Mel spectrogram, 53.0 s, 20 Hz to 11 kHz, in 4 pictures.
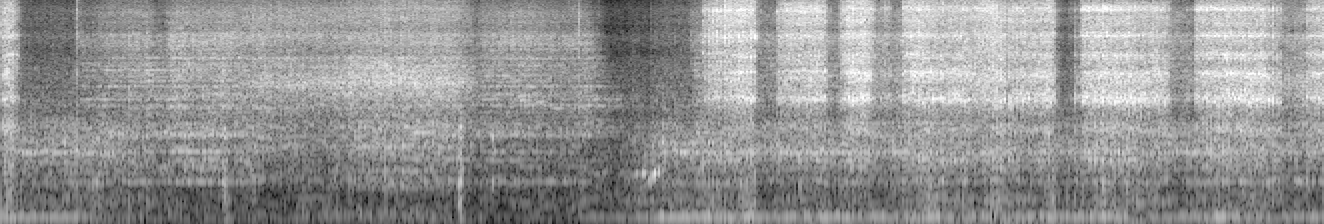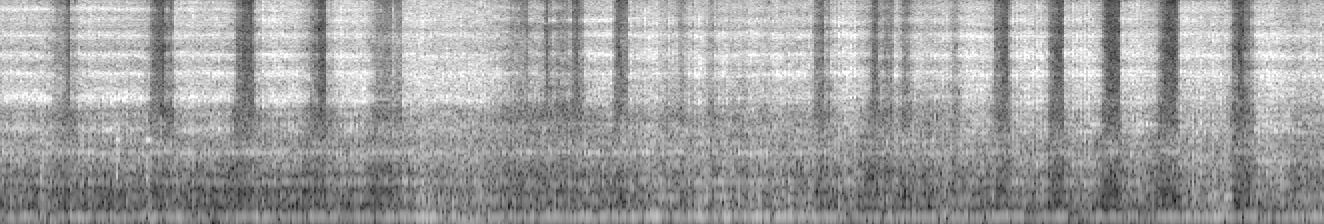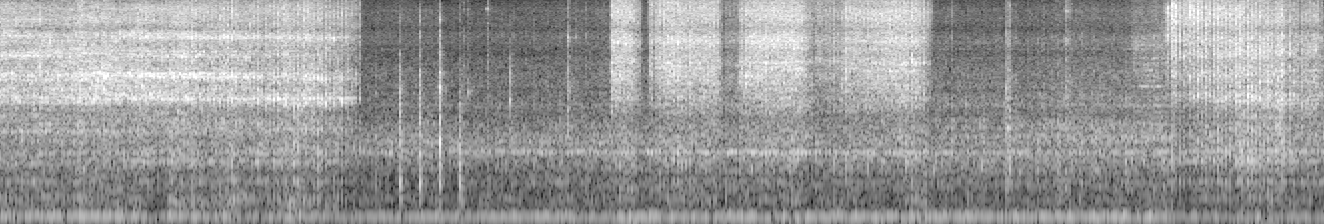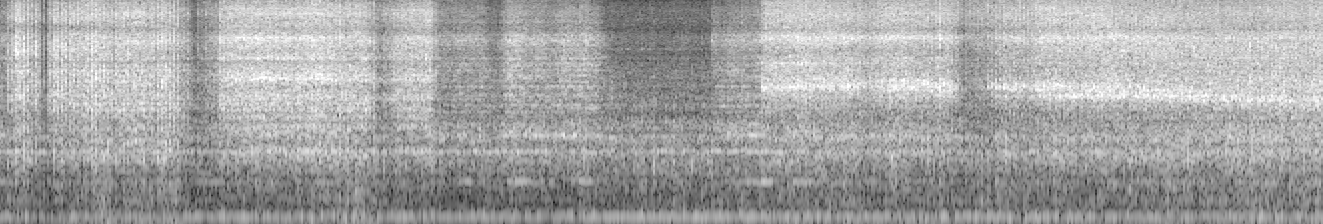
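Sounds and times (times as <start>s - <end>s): tool scraping spinning wood: 0.0s - 30.2s, 32.6s - 35.8s, 37.8s - 45.6s, 47.0s - 52.9s
wood lathe motor hum: 6.9s - 30.1s, 32.6s - 35.8s, 38.0s - 44.3s, 47.2s - 52.9s.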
